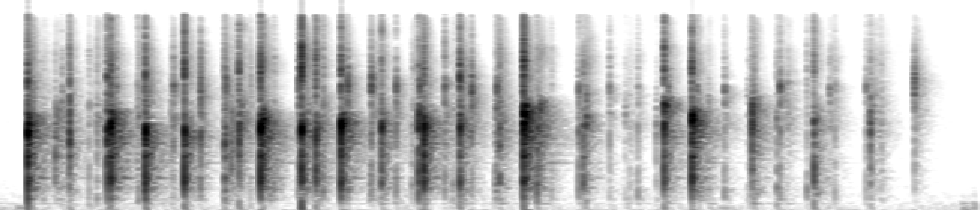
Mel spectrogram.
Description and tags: A short clip of light applause, could be used for awkward applause as well. Recorded in studio so no crowd noise.
crowd, light, small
